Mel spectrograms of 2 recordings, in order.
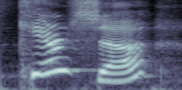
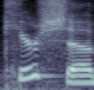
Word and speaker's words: Kirsche: By the way, did I know that Kirsche means church in German? But you didn't spell it Kirche. Kirche is church, and Kirsche is cherry.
